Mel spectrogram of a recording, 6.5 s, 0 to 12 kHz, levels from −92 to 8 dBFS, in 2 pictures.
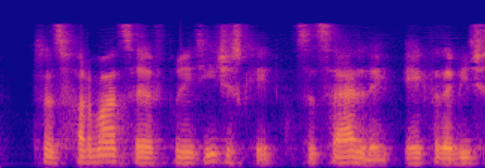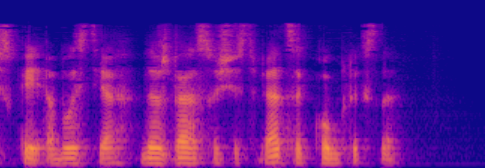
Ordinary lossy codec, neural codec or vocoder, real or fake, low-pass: AAC, 32 kbps; codec, 16 kHz, about 1 kbps, DyCAST, with the encoder's durations; fake; 7.2 kHz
